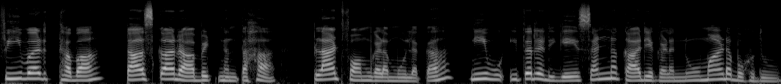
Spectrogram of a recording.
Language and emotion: Kannada, neutral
